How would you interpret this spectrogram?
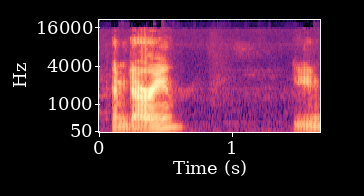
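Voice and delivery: normal talking voice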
